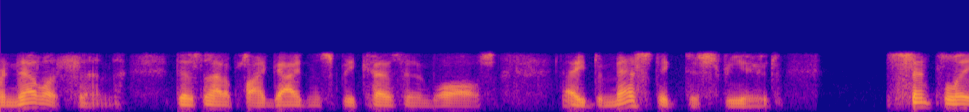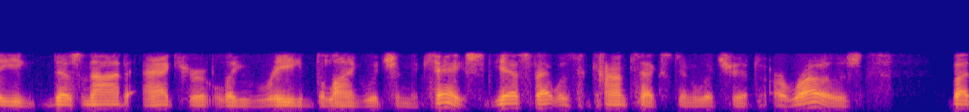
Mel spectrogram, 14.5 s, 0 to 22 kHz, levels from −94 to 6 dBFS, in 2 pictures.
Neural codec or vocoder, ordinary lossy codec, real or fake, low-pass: none; Opus, 64 kbps; real; 3.6 kHz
